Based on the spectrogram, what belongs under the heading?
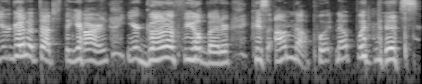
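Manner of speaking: loud, laughing mock order; mock stern husband. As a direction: boss her like the firm husband. Quoting husband's firm order.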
